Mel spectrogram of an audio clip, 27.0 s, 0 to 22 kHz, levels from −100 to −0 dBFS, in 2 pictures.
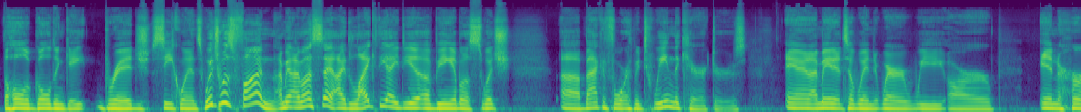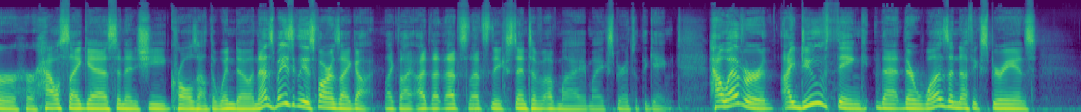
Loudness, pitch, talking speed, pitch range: -16 LUFS, 145 Hz, 190 wpm, 135-160 Hz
